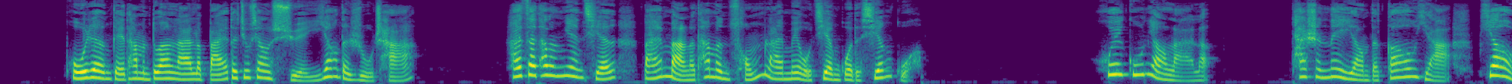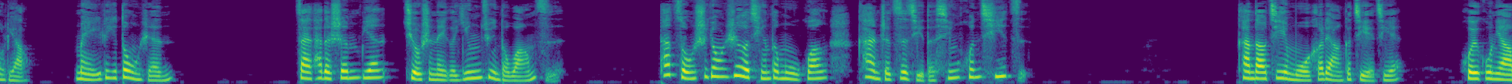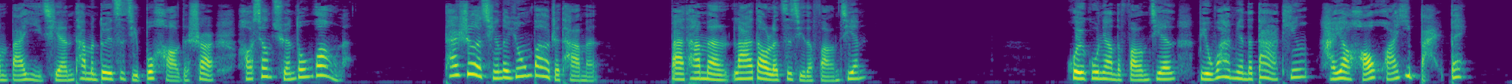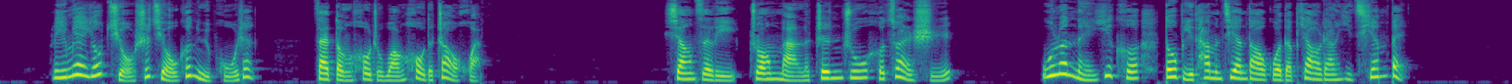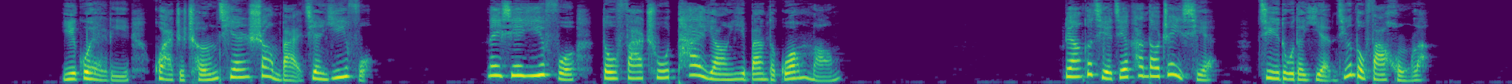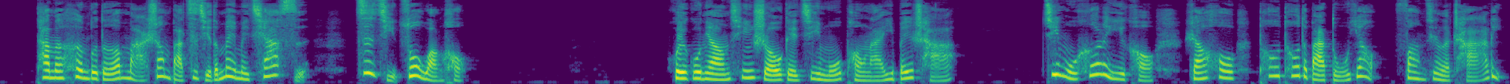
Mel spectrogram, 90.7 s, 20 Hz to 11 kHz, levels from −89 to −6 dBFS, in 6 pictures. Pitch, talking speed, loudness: 215 Hz, 200 characters per minute, -18 LUFS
